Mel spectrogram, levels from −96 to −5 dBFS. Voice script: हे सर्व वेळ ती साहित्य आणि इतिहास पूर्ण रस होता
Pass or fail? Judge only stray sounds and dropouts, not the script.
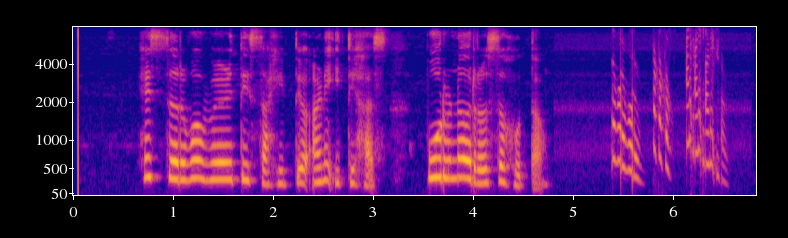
fail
